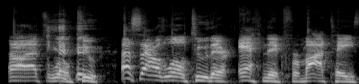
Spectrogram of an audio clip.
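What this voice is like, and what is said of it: Put-on Texan accent. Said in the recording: “I don't know why I'm doing a Texan accent”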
